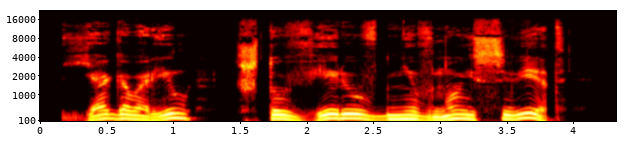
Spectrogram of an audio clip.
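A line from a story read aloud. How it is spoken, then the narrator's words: Loud and clear. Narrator (Russian): ответил священник громко и отчетливо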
